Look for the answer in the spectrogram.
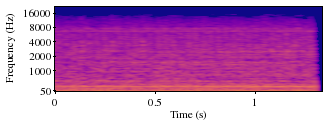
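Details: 2012 Suzuki Carry 1.5 injection, which had an overheating fault with a corroded engine block: steady, even idle with no knocks or misses. Temperature gauge normal and no longer rising; engine healthy.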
